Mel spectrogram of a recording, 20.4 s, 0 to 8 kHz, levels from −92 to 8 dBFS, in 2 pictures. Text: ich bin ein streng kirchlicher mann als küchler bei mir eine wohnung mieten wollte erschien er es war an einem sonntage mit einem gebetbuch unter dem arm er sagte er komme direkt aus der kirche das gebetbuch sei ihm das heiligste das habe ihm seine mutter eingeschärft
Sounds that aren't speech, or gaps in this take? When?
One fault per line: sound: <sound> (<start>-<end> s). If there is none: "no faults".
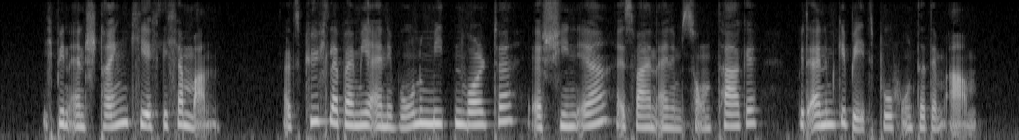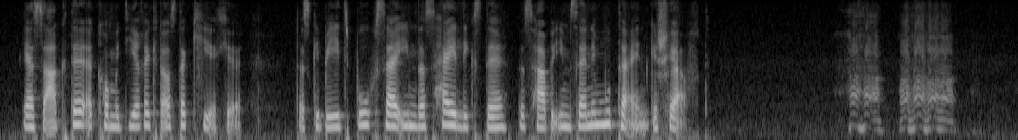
sound: laugh (18.5-20.0 s)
